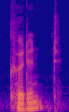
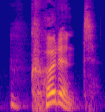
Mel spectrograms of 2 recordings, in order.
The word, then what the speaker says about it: couldn't: wood wood so wouldn't couldn't shouldn't okay in all these cases the L is silent okay okay so repeat with me at home wouldn't wouldn't we be in in Bethesda couldn't couldn't and shouldn't Isabel shouldn't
